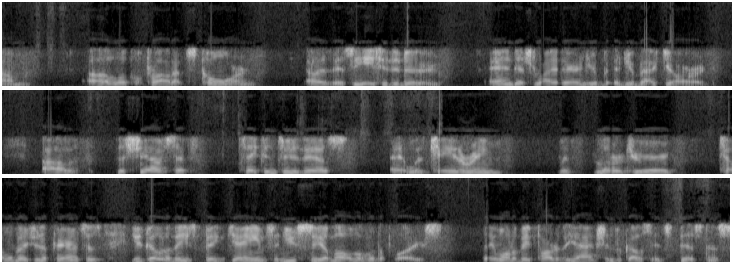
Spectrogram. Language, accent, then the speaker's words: English; Atlanta, Georgia, United States; my hometown of Atlanta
